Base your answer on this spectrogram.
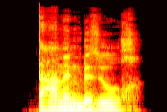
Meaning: visit by a woman
- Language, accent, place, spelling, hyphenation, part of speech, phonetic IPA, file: German, Germany, Berlin, Damenbesuch, Da‧men‧be‧such, noun, [ˈdaːmənbəˌzuːx], De-Damenbesuch.ogg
